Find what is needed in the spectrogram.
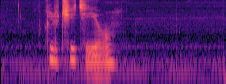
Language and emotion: Russian, neutral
